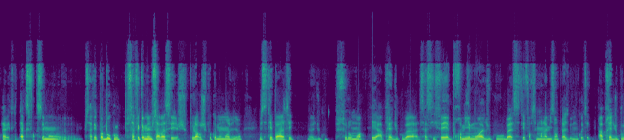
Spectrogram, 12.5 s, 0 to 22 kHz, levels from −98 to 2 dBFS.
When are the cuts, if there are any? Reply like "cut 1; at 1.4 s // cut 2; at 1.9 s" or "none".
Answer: none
